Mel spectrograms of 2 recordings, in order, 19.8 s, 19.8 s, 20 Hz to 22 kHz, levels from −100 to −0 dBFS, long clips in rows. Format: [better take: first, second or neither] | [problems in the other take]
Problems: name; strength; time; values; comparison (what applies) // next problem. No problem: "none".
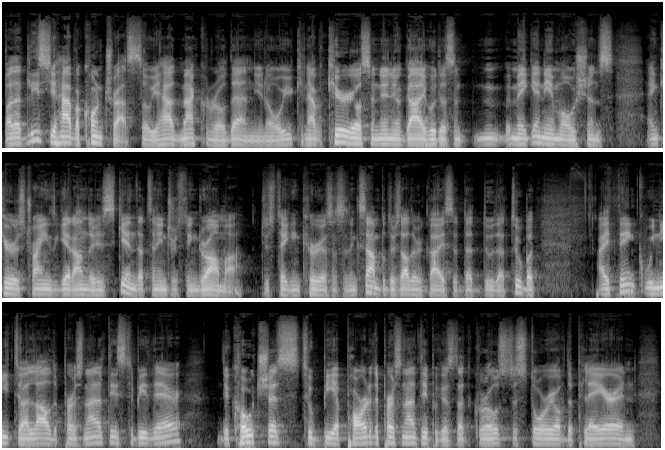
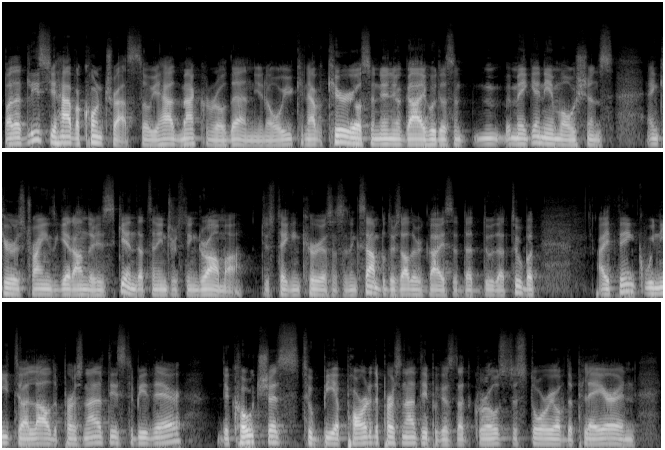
first | muffled; very; fading above 4 kHz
